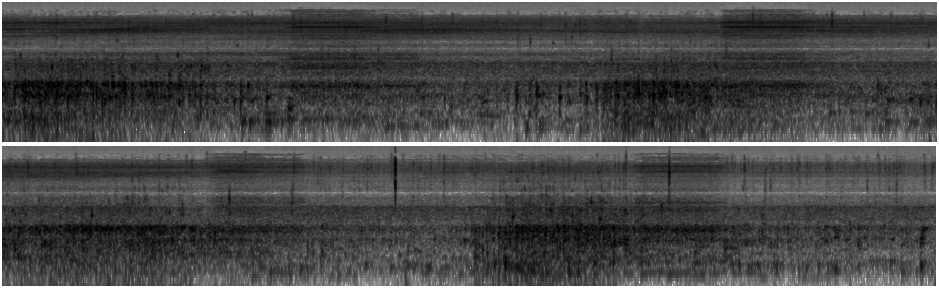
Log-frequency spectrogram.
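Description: Scuba diver breathing underwater through a regulator: a hiss on each inhale and a low gurgling rush of exhaled bubbles, four breaths at roughly six- to seven-second intervals.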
